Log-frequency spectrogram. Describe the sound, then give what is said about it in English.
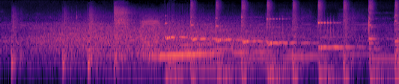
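A car packed with clowns: its engine roars while tires squeal in long, shrill, wavering screeches, punctuated by repeated sharp knocks over a loud, steady rush of noise. “How many clowns can they fit in that car?”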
